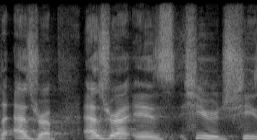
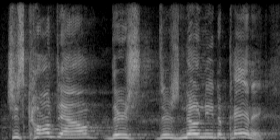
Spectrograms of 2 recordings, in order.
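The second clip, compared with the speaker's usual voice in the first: lightly mocked reassurance, pitched up; imitating male bravado; 7 semitones higher than usual. Husband calming his pregnant wife, mock bravado. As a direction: play the man who claims control. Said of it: "every male is like".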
